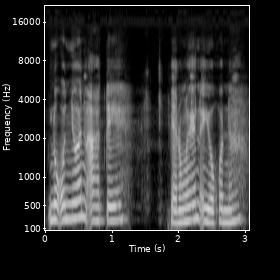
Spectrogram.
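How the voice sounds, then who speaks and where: An actress with a Filipino accent playing a pouty, defiant young student sister, whiny and snappy, in a podcast drama. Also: female voice, a little high, steady tone, slow. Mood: casual, dismissive.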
